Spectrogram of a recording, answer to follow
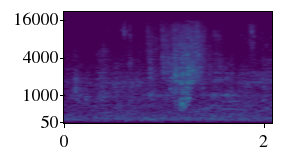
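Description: Water poured from a plastic cup splashing onto a wet concrete balcony deck, rinsing a patch treated with cleaner. The faint splash swells about a second in.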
